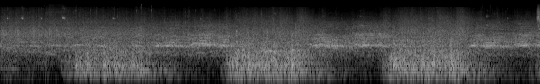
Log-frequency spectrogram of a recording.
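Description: Basketball arena crowd noise, swelling and easing in waves, with a ball being dribbled on the hardwood court.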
